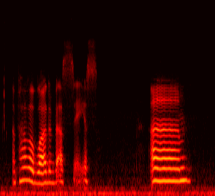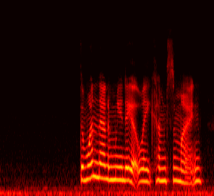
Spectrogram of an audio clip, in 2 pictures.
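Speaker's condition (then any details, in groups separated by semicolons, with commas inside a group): ALS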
